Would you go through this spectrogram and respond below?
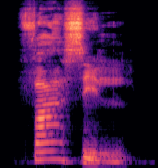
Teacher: The accent mark pulls the stress forward.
